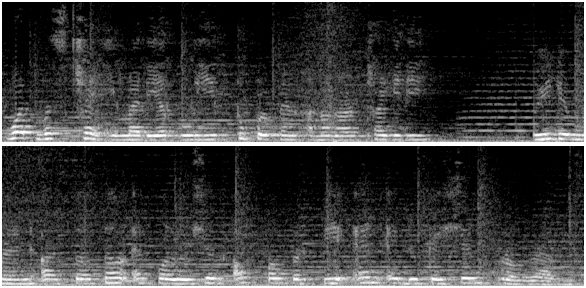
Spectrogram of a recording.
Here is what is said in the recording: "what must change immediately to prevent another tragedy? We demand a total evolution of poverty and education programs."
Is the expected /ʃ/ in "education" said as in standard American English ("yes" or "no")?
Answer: no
